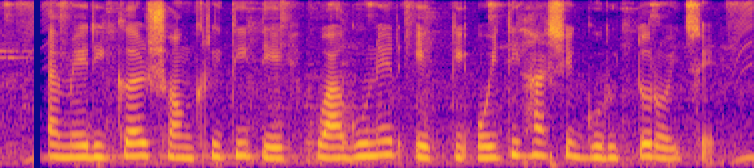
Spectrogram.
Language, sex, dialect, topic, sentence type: Bengali, female, Standard Colloquial, agriculture, statement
